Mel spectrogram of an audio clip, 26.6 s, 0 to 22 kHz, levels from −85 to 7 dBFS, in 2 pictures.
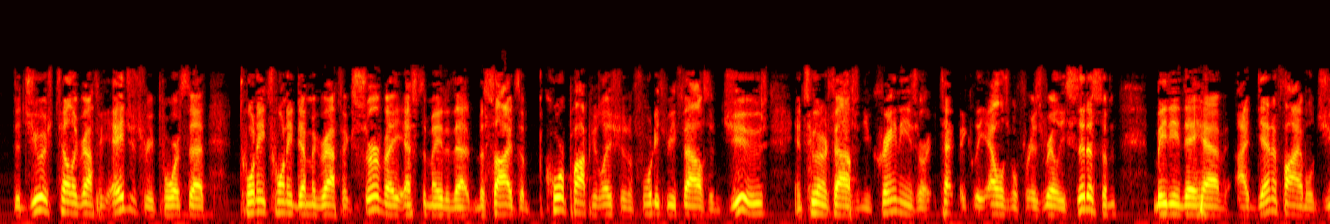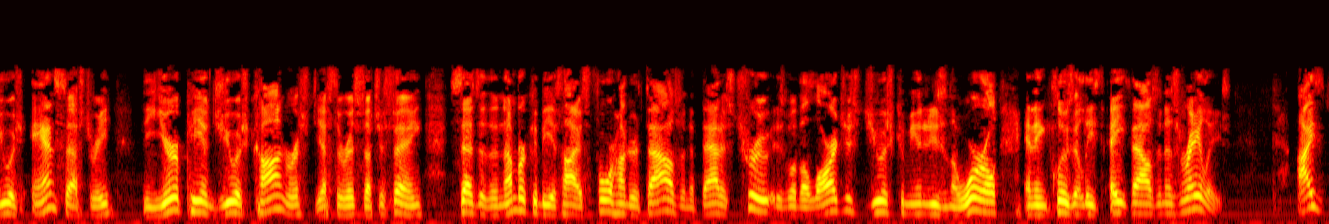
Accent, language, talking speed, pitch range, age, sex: American, English, 170 wpm, 110-140 Hz, 50-69, male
